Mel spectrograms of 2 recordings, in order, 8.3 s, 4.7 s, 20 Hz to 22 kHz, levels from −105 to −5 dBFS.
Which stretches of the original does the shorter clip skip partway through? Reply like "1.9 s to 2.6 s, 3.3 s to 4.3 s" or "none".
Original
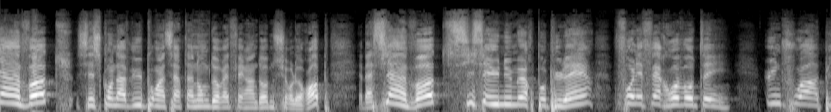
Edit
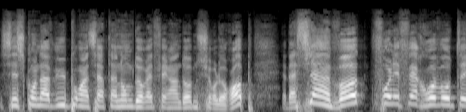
4.4 s to 6.1 s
